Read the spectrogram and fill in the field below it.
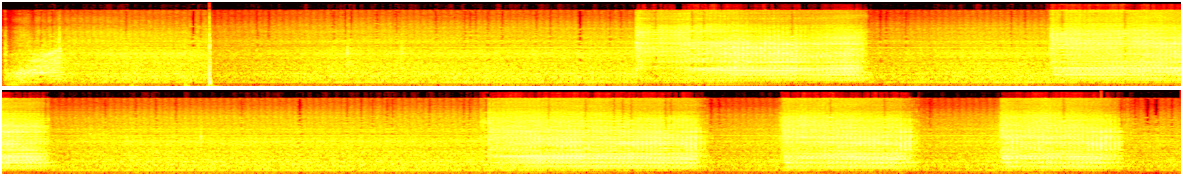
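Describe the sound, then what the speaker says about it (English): A disc sander grinds against wood in several loud bursts of raspy friction, separated by quieter pauses with a faint motor hum. "I'm going to use a disc sander."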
